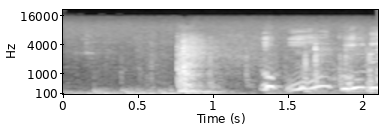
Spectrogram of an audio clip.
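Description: A heavy thud as someone slips and falls on a slippery staircase: one loud impact followed by short vocal exclamations.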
